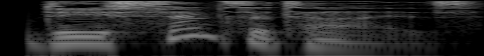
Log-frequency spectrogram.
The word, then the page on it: desensitise: British English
